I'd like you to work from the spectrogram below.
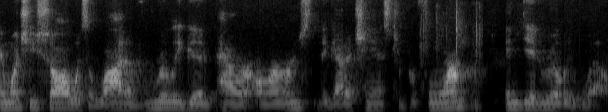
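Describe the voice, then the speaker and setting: The speaker is a man at medium pitch. His pitch variation is ordinary. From Houston, Texas. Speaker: former baseball club president. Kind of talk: interview. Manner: halting, many fillers.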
